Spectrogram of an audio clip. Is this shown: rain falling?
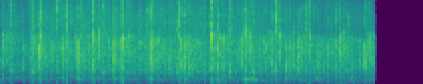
no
